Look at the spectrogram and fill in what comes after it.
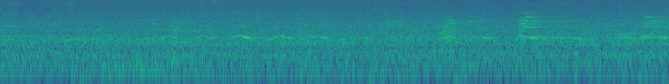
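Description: Birds calling outdoors: short pitched calls come one after another, a few each second at times, over a low steady background rumble.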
